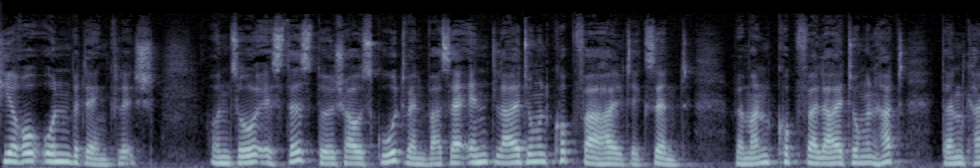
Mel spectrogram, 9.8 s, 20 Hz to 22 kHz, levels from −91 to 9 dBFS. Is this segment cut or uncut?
uncut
